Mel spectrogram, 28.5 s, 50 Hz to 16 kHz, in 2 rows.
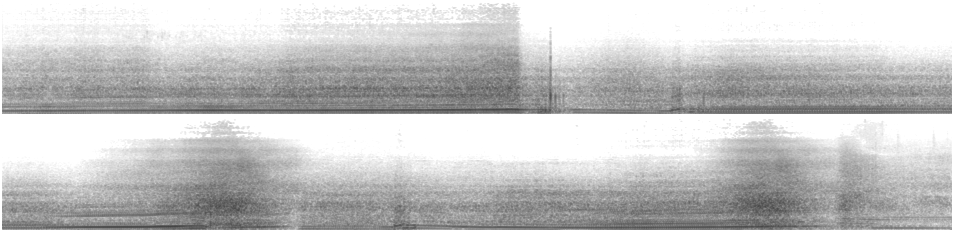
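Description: Porsche Panamera 4 E-Hybrid's 2.9-litre twin-turbo V6 running at steady revs. Later the car passes by twice, each pass rising to a loud rush of engine and tyre noise, with the engine note dropping in pitch as it moves away.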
